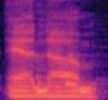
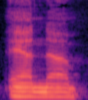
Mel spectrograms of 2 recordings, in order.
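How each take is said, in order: The two takes are said the same way.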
